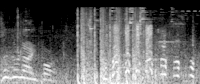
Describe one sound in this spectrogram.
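A bolt-action rifle fires a shot.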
